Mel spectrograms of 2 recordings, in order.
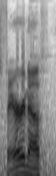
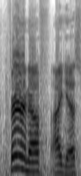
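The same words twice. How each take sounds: First: Said in the usual way. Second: High, loud sarcastic "Fair enough"; "Fair enough" said with a louder, higher sarcastic lift. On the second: Real, not acted. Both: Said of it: "I'm saying that sarcastically".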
